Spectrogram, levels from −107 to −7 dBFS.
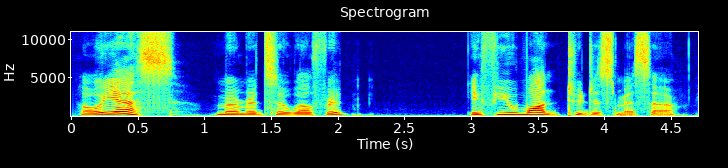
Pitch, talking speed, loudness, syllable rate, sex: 200 Hz, 140 wpm, -19 LUFS, 4.5 syllables/s, female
